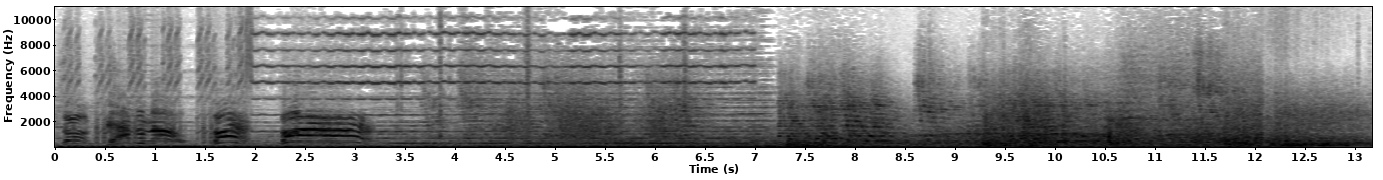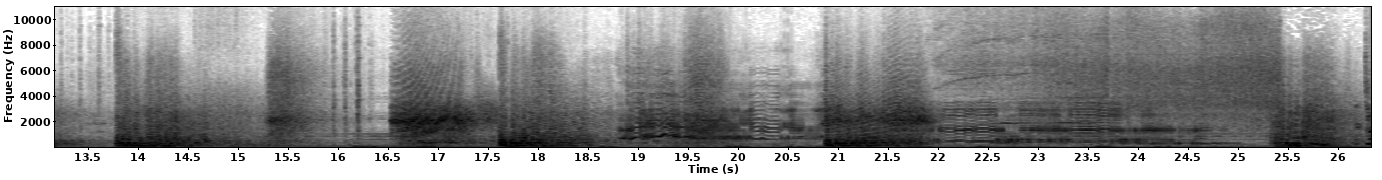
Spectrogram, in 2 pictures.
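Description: Film soundtrack: dramatic music, then a series of explosions from about halfway through, several separate blasts each followed by a rumbling decay.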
